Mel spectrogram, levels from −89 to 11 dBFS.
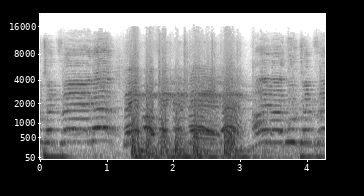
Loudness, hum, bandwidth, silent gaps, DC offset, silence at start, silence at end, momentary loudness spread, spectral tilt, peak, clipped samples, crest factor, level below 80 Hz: -12 LUFS; none; 14 kHz; none; under 0.1%; 0 s; 0 s; 7 LU; -6 dB/octave; 0 dBFS; under 0.1%; 10 dB; -18 dBFS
